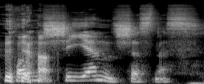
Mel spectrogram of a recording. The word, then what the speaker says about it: conscientiousness: Jeg, for tidligere hadde jeg bare tre stavelser, og så gikk jeg opp til fire, men så er det fem. Conscientiousness.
